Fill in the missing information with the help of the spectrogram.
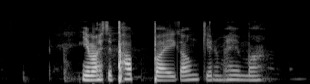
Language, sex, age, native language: Icelandic, female, 14, Icelandic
